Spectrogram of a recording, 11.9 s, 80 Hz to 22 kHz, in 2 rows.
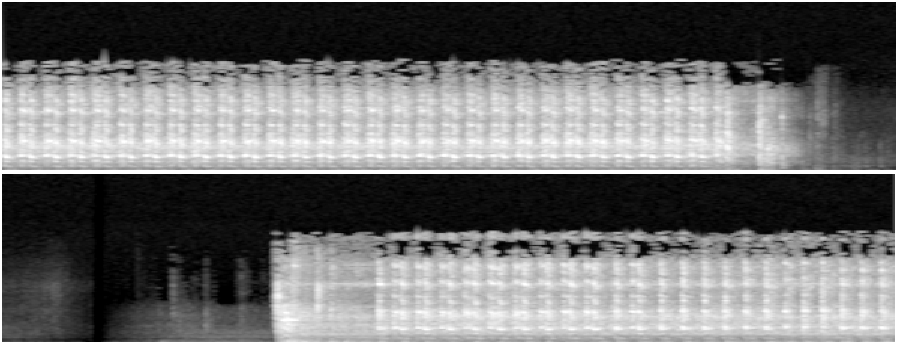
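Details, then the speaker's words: Peugeot Django 125 scooter with hard starting and poor running, just fitted with a replacement Speedfight 3 carburettor: long, fast, even starter-motor churning in bursts of up to about 20 seconds with pauses and no catch, cranking without starting. "i'll edit the video so that um it shows him halftime so i'm not going to sit here forever with you watching me just cranking the bike"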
